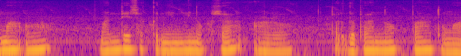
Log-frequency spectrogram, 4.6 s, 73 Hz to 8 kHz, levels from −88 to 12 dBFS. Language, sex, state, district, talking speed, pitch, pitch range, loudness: Garo, male, Meghalaya, South Garo Hills, 90 wpm, 120 Hz, 115-125 Hz, -16 LUFS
